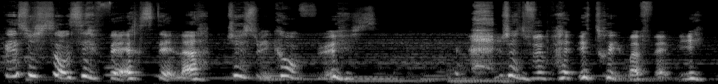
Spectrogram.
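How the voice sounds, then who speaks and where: An actress voicing an upset young wife who does not know what to do, in a dubbed drama. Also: female voice, a little high, a little slow, faint music behind, natural voice. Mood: tearful. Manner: tearful, hesitant. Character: tearful, torn young married woman.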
